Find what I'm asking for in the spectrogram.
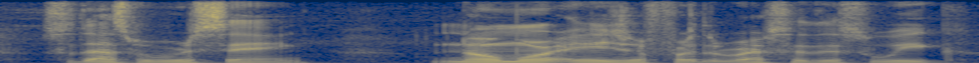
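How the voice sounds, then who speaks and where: At a medium pitch, a man speaks at a fairly quick pace. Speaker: day trader. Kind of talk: trading session recap. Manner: casual, thinking aloud; slurring words.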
